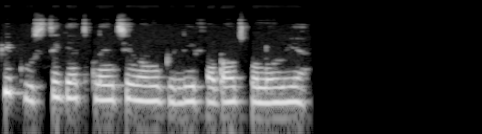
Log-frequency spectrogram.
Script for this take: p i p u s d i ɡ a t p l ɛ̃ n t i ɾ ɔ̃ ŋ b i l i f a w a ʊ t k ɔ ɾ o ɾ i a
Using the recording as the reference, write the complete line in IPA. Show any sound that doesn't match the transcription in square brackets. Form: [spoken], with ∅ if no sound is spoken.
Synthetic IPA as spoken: p i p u s [t] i ɡ [ɛ] t p l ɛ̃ n t i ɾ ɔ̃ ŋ b i l i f a [b] a ʊ t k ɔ [l] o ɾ i a

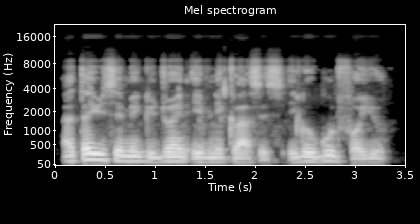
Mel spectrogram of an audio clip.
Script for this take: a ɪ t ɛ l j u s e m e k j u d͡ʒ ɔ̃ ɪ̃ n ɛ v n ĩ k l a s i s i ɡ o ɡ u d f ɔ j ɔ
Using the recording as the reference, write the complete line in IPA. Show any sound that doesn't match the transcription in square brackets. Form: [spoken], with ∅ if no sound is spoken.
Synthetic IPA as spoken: a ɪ t ɛ l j u s e m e k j u d͡ʒ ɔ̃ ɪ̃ n [i] v n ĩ k l a s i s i ɡ o ɡ u d f ɔ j [u]

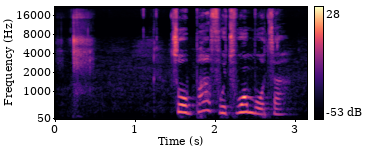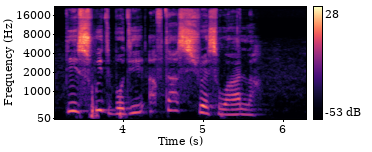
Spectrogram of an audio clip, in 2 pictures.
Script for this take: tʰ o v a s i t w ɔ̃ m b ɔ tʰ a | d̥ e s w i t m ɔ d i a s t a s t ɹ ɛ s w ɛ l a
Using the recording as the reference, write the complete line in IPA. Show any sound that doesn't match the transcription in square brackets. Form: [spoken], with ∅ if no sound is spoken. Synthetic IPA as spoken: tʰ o [b] a [f] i t w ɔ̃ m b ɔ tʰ a | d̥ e s w i t [b] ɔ d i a [f] t a s t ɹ ɛ s w [a] l a

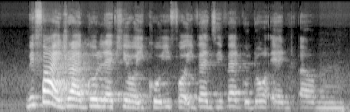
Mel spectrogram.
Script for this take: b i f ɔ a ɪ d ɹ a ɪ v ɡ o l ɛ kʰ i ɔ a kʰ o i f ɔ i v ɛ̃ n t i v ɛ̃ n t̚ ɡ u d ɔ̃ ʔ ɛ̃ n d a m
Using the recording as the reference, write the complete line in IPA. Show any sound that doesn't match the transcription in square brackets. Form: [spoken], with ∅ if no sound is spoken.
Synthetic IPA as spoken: b i f ɔ a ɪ d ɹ a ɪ v ɡ o l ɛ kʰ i ɔ [i] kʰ o i f ɔ i v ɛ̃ n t i v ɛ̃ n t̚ ɡ [o] d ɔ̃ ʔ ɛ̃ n d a m

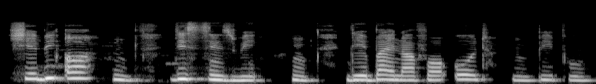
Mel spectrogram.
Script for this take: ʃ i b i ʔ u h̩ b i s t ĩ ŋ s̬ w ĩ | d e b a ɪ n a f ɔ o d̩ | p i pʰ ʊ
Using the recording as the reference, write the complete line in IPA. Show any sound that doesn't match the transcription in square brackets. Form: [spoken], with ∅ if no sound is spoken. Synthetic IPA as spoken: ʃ [e] b i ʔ [ɔ] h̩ [d] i s t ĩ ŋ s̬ w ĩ | d e b a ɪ n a f ɔ o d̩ | p i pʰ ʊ

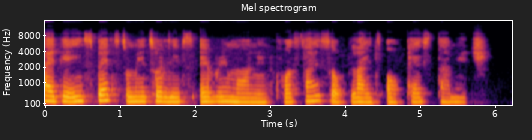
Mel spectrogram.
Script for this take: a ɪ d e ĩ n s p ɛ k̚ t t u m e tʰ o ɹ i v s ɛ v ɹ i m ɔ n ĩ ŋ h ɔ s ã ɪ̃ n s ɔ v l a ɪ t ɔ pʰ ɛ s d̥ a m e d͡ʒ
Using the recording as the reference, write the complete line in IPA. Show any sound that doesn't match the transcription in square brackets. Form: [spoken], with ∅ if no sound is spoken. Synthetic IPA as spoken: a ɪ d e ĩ n s p ɛ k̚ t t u m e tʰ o [l] i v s ɛ v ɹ i m ɔ n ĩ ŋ [f] ɔ s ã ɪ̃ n s ɔ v l a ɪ t ɔ pʰ ɛ s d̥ a m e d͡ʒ

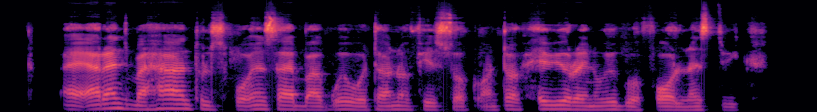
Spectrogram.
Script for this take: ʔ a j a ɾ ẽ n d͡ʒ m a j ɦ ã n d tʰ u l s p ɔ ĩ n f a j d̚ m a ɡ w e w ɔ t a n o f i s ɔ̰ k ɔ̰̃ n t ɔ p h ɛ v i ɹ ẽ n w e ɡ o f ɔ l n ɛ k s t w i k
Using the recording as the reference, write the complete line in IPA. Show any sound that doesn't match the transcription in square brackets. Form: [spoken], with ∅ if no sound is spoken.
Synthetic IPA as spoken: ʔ a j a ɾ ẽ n d͡ʒ m a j ɦ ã n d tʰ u l s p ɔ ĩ n [s] a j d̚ [b] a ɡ w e w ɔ t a n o f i s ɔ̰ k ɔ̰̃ n t ɔ p h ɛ v i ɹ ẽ n w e ɡ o f ɔ l n ɛ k s t w i k

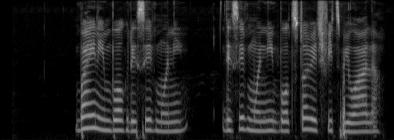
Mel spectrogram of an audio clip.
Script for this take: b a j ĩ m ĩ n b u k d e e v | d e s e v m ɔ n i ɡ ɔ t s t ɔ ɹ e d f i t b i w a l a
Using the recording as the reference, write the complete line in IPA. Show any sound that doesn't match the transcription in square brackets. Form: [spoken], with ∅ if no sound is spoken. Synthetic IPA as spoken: b a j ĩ [n] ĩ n b [ɔ] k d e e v | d e s e v m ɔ n i [b] ɔ t s t ɔ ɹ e [d͡ʒ] f i t b i w a l a

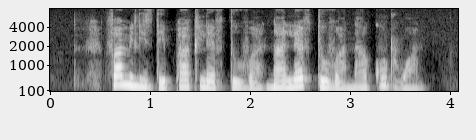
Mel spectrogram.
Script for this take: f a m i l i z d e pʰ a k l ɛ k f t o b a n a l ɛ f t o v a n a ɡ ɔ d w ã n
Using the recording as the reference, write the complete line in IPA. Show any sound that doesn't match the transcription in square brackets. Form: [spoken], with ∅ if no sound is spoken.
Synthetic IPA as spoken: f a m i l i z d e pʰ a k l ɛ [∅] f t o [v] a n a l ɛ f t o v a n a ɡ [u] d w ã n

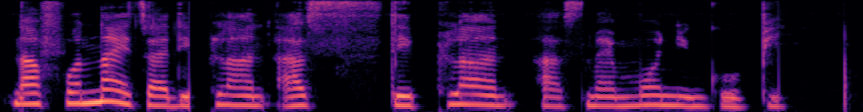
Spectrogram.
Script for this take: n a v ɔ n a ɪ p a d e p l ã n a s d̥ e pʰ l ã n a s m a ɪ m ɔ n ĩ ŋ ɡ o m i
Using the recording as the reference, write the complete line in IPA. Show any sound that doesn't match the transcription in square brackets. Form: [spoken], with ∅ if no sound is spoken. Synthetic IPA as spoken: n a [f] ɔ n a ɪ [t] a d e p l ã n a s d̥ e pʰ l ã n a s m a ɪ m ɔ n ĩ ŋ ɡ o [b] i

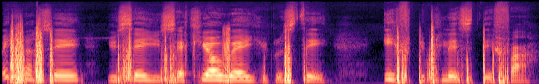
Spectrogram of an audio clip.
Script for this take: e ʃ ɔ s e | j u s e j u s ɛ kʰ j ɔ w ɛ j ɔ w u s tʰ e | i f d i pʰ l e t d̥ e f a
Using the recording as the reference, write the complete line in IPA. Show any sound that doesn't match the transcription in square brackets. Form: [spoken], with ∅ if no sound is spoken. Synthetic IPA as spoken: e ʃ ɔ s e | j u s e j u s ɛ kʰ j ɔ w ɛ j [u] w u s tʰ e | i f d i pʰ l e [s] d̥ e f a

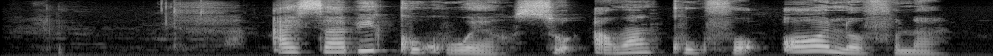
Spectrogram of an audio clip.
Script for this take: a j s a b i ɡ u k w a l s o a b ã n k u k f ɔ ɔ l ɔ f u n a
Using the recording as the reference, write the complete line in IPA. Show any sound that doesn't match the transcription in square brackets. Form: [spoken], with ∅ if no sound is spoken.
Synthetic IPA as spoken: a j s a b i [k] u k w [ɛ] l s o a [w] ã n k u k f ɔ ɔ l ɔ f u n a

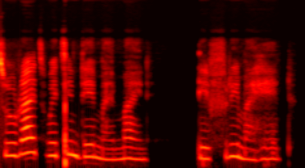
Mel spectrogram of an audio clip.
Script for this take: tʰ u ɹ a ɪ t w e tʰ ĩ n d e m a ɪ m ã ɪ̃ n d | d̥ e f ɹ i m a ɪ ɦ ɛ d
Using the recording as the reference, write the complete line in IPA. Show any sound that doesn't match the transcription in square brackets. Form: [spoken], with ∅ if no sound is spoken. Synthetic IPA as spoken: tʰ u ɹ a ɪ t w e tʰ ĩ n d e m a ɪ m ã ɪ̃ n d | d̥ e f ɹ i m a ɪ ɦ ɛ d

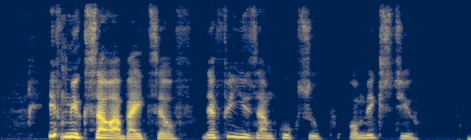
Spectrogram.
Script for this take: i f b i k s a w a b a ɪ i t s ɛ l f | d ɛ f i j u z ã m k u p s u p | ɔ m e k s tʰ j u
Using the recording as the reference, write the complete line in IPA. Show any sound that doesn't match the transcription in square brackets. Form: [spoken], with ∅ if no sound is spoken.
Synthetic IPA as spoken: i f [m] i k s a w a b a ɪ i t s ɛ l f | d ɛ f i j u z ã m k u [k] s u p | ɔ m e k s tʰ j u

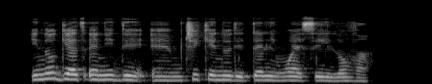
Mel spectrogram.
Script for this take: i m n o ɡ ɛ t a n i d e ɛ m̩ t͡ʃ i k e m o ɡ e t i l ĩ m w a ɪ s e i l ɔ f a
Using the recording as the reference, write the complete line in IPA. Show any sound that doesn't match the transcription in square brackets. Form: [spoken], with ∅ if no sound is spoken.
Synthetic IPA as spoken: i [∅] n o ɡ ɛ t [ɛ] n i d e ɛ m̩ t͡ʃ i k e [n] o [d] e t [ɛ] l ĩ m w a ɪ s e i l ɔ [v] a

